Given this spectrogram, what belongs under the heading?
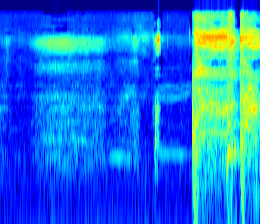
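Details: Faint room noise, then two loud, harsh coughs close together.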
